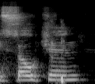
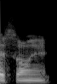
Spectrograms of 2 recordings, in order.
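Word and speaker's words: Sochan: Jeremy Sochin. You said Jimmy who? Jeremy Sochin. I don't know how to pronounce his name. Sohan? Yeah, Sohan.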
